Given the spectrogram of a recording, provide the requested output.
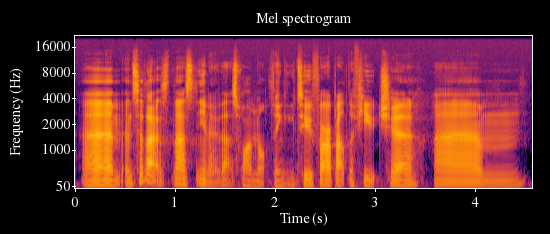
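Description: A man's voice: on the low side, level tone, normal speed, vocal fry, fairly bright tone, clean tone, dry recording. A young man, a guest on a student podcast, talking casually and rambling with many fillers and restarts. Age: young adult. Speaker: guest, student head of news. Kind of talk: casual interview chat.

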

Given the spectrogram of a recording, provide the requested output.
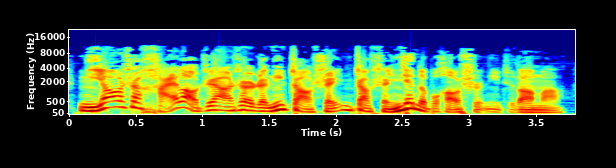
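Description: A man's voice: mid-range voice, wildly swooping pitch, fast, fairly bright tone, no room sound. A man hosting a radio call-in advice show, lecturing callers bluntly.

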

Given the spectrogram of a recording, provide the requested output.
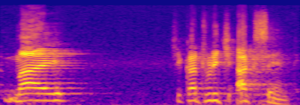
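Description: Lively preacher man, bright voice. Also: sits high, slow. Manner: lively, teasing, calls out to the congregation. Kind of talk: sermon with live interpreter. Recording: echoey hall with faint background noise.

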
